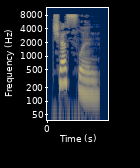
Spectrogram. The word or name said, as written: cheslyn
